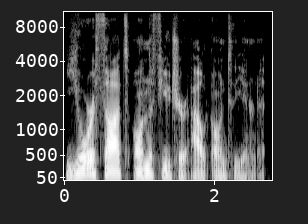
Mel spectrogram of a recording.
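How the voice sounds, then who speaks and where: A low-pitched man giving conversational answers as an interview guest on a podcast. He is emphatic, often repeating a phrase to drive it home, and the sound is close and dry. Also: lively intonation, normal speed, gravelly, no room sound.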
